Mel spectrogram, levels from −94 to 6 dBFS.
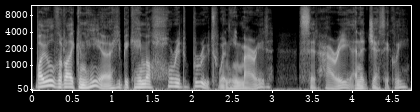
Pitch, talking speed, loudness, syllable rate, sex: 110 Hz, 215 wpm, -20 LUFS, 6.4 syllables/s, male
